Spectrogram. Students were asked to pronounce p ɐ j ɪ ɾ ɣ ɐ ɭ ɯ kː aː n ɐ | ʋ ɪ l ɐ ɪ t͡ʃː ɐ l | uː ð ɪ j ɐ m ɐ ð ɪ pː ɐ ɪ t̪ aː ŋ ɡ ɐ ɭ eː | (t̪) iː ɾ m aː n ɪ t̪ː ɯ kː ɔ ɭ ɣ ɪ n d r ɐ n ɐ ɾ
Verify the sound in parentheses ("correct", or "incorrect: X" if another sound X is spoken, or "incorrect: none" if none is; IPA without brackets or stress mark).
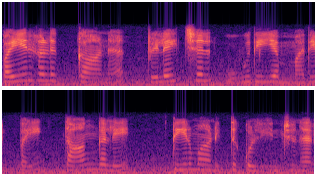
correct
